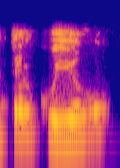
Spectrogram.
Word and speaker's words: tranquilo: uso da escrita desses: mas você deve conservar a pronúncia desses dois pontos em cima da da palavra tranquilo da palavra tranquila da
